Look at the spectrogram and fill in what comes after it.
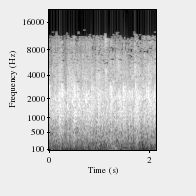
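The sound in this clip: Dense, even applause from an audience welcoming a speaker at an event against the death penalty. It stays steady throughout with no voices over it.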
